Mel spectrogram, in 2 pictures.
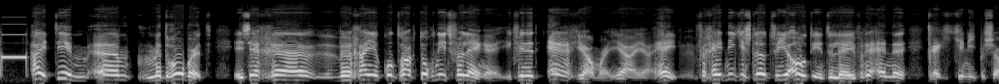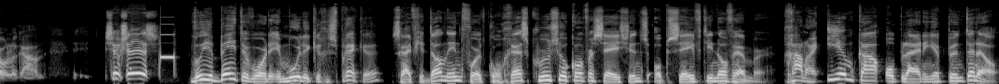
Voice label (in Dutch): Voicemail Ontslag; IMK Opleidingen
